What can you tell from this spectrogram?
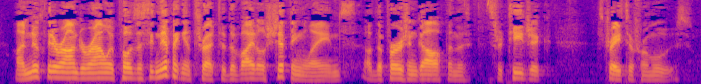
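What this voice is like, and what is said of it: Rhode Island accent. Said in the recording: “my Rhode Island accent gets in the way once in a while”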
